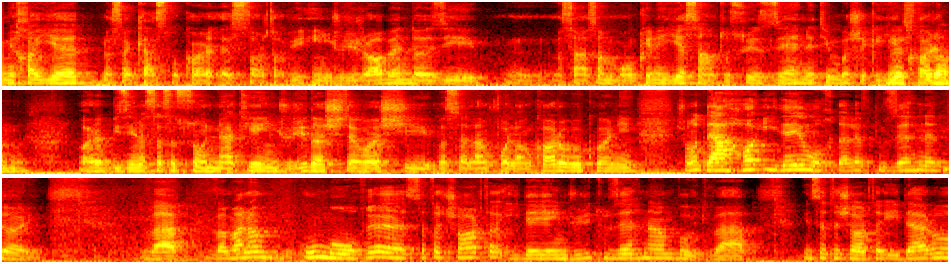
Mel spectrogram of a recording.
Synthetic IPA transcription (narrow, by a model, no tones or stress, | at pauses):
mixɒjːemæsælæncʰæsbo̞kʰɒːɾeʔest̪ɒːɾt̪ʰɒːpʰijʔind͡ʒuːɾiːɾɒːbe̞nd̪ɒːzi | mæsælænæsænmomcʰe̞nejesæmt̪ʰosuːjeze̞hnet̪ʰimbɒːʃecʰe̞jekʰːɒːɾ | ɒːɾebiːzinesæsɑso̞nːæt̪ʰijeind͡ʒuːɾiːd̪ɒːʃt̪e̞βɒːʃiːmæsælænfo̞lɒːnkʰɒːɾobo̞kʰo̞niʃo̞mɒːd̪æhːɒːʔiːd̪e̞je̞moxt̪æle̞ft̪ʰuze̞ɦnet̚d̪ɒːɾi | væ | væmænæmunmoːɣese̞t̪ʰɒt͡ʃʰɒːɾt̪ʰɒʔiːd̪ejeind͡ʒuːɾiːt̪ʰuze̞hnæmbuːd̪væ | iːnse̞t̪ɒːt͡ʃʰɒːɾt̪ʰɒːʔiːd̪æɾo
